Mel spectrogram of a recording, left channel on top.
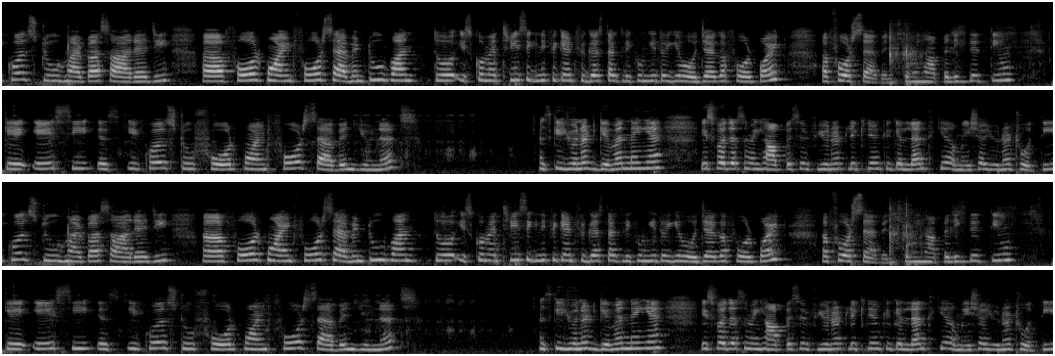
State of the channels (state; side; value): normal; both; correlation -0.15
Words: to हमारे पास आ रहा है जी 4.4721। तो इसको मैं 3 सिग्निफिकेंट फिगर्स तक लिखूंगी तो ये हो जाएगा 4.47। तो मैं यहाँ पे लिख देती हूँ कि AC is equals to 4.47 units. इसकी यूनिट गिवन नहीं है, इस वजह से मैं यहाँ पे सिर्फ यूनिट लिख रही हूँ क्योंकि लेंथ की हमेशा यूनिट होती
